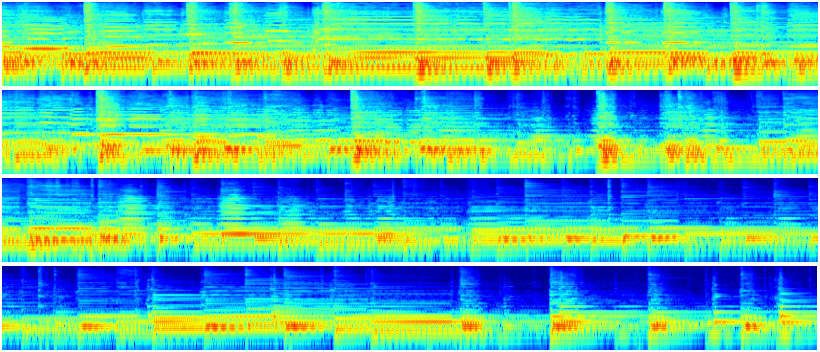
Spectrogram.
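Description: Viola caipira (ten-string Brazilian folk guitar) and violin playing an instrumental duet. In the first part the violin's bowed line with vibrato rides over the picked viola. From about midway the viola's plucked notes carry the music more on their own and a little softer.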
